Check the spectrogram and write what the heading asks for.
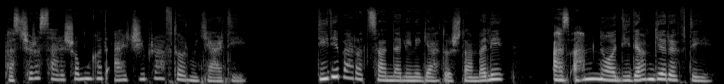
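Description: A woman reading a young man's lines in a low, urgent murmur, pleading and defensive. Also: a little mellow, no echo, studio quality, natural voice. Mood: pressing.

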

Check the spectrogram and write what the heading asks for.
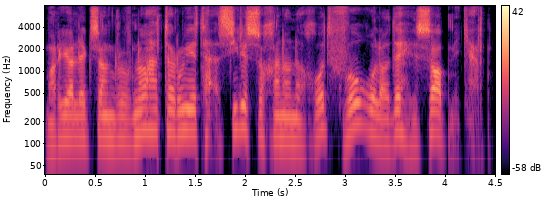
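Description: A man giving measured, literary narration for a radio drama. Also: mid-range voice, dark tone, dry recording, studio quality. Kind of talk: scripted narration.

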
